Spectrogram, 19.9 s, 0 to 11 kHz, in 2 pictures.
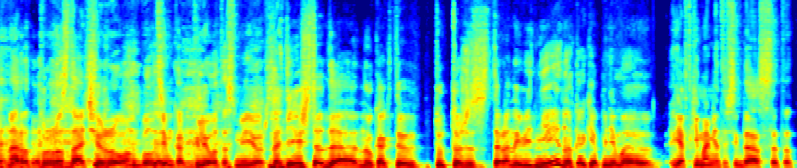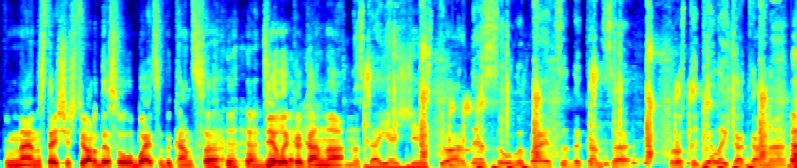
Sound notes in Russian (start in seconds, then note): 12.5 смеётся; 19.7 Смеётся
